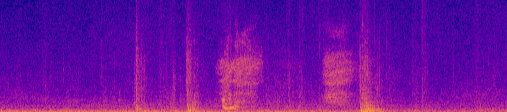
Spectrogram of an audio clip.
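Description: A low rumble of burning wreckage fills the air.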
